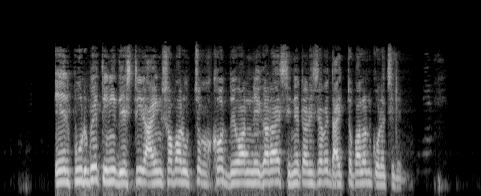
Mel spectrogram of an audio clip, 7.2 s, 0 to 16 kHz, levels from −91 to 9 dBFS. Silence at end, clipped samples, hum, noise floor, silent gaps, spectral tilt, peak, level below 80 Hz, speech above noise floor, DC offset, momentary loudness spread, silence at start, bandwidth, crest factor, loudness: 1.2 s; under 0.1%; none; -81 dBFS; none; -6.5 dB/octave; 0 dBFS; -56 dBFS; 67 dB; under 0.1%; 7 LU; 0.8 s; 7.4 kHz; 14 dB; -14 LUFS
